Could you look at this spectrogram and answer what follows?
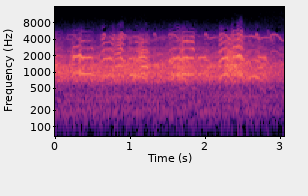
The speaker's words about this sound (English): When we watch birds, they're often in flight. Snow geese.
